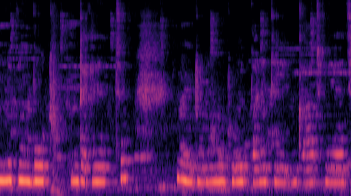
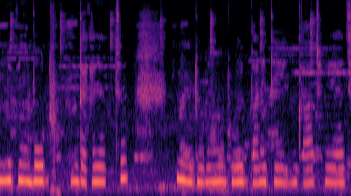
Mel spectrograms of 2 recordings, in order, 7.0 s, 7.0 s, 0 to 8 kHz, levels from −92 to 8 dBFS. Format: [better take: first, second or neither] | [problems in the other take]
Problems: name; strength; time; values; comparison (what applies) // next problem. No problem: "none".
second | room echo; dies away in 0.7 s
